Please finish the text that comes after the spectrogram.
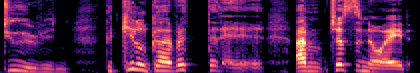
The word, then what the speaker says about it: Gil-galad: And then when you say it, like, Durin, the Gil-galad, I'm just annoyed.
